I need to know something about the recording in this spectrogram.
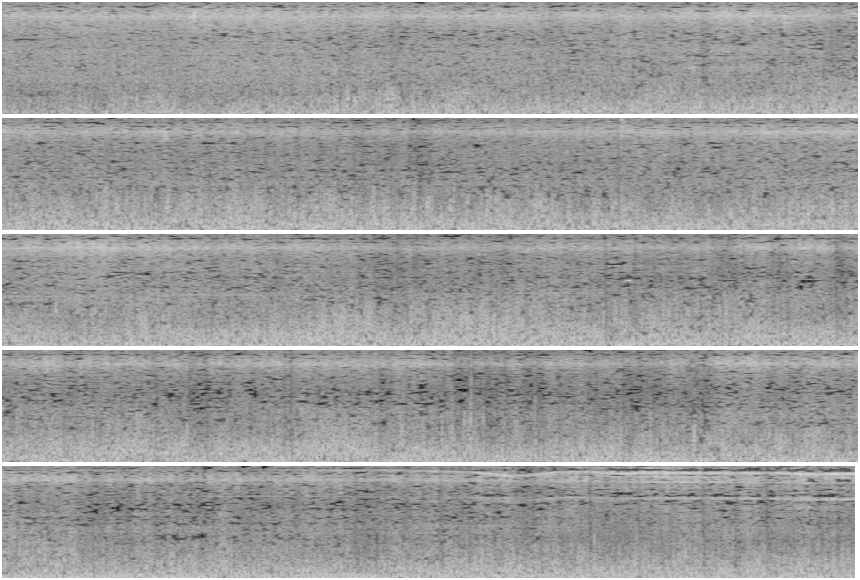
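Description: Wind buffeting the microphone on a moving motorcycle: a loud, steady rush that covers the bike's road and engine sound.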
